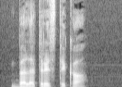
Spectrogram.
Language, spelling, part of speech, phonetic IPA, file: Polish, beletrystyka, noun, [ˌbɛlɛˈtrɨstɨka], Pl-beletrystyka.ogg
